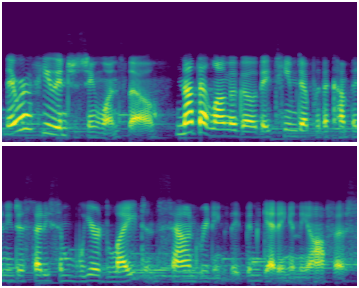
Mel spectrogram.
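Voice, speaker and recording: A woman's voice: low voice, big pitch swings, quick pace, narrow, tinny audio, faint music behind. A woman playing a jaded agency operative in an audio drama, dry, sarcastic and casual, heard through a radio filter. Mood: explaining. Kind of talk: audio fiction podcast acting.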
